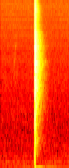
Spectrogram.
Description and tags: face punch
A single punch to another person.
